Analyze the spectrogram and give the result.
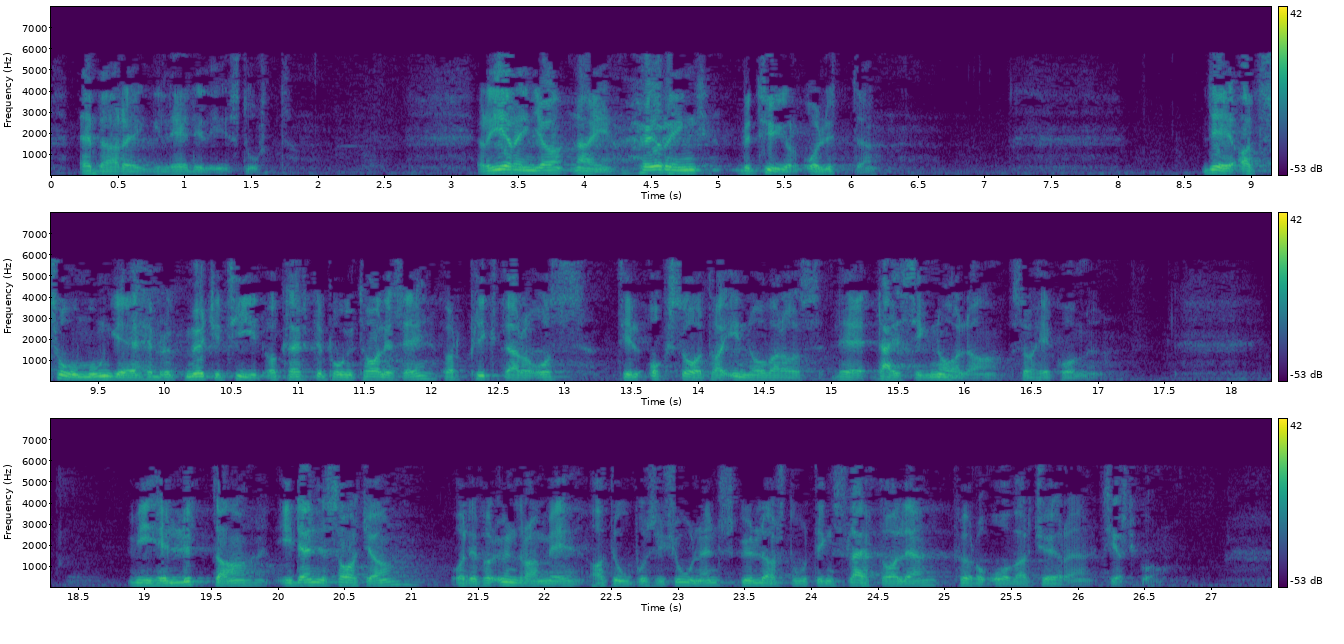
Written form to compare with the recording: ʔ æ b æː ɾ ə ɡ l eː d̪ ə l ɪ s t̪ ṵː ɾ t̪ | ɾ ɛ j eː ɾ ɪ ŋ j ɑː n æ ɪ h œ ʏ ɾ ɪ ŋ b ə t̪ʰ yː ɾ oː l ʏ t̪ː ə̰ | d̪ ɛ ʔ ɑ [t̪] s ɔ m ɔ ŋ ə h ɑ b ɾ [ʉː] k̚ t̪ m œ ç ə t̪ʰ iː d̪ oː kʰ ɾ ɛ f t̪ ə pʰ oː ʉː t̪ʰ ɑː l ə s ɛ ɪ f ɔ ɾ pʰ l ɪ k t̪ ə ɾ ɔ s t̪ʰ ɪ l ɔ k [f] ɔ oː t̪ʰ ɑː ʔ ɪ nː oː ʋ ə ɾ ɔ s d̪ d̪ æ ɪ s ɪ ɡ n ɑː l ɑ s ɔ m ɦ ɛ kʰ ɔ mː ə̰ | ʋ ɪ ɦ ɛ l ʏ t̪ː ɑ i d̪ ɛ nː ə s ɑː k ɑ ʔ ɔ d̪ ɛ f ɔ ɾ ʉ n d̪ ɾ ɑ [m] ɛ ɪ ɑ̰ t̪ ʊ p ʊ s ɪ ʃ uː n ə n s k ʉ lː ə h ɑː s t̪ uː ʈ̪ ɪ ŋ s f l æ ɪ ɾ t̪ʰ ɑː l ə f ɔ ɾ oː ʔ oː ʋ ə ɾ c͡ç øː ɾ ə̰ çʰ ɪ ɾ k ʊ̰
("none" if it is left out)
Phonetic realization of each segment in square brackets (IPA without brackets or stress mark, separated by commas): t̪, ʉ, s, m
